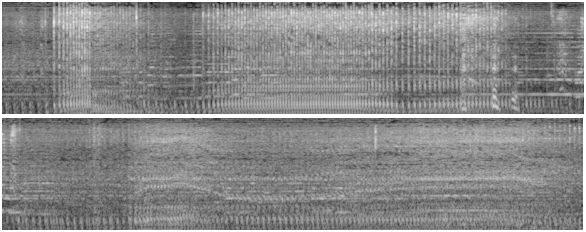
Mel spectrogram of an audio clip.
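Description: A small dirt bike engine revs loud and high, rising and holding, then drops to a rough idle, with voices mixed in.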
